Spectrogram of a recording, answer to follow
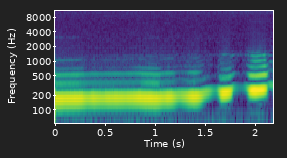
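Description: A man's voice humming one long steady low note, which wavers and climbs in pitch near the end.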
